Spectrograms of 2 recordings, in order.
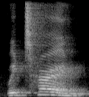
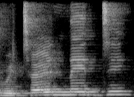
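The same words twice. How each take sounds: First: The ending is only a d sound. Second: The ending is an extra syllable, like 'ned'. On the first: The speaker calls it right. "e sim returned" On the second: The speaker calls it wrong. "ao invés de returned, não tem esse ned"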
